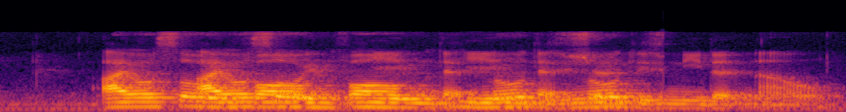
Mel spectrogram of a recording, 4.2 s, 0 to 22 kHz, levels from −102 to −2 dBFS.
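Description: A speech recording with a doubled audio track from 0.98 s to 3.32 s: a second full-band copy runs about half a second behind at roughly the same level, with no decay or room colour, and cuts in and out abruptly, likely from a slower capture path duplicating the signal.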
